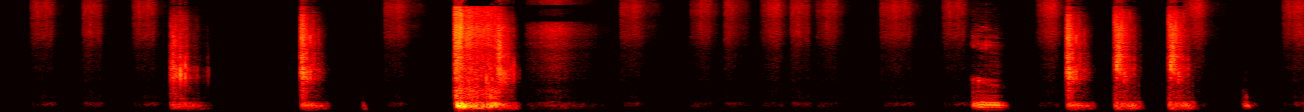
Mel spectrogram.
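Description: Dirt and leaves crunch as blocks are dug and broken.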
